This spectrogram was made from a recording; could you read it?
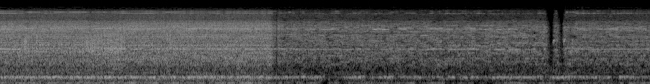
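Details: Shop heater running while an S3L2 engine is prepped for a Caterpillar 303CR excavator: constant hissing roar with a steady low hum underneath, no rattles or surging; heater running normally.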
